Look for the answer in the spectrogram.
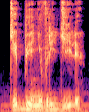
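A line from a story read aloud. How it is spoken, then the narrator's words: Grumbling old man. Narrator (Russian): успел проворчать старик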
